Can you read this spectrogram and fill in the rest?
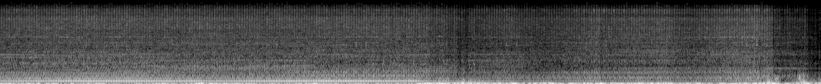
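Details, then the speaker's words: Stolen-recovered Audi A3 built as an S3 replica, cold start: steady low drone, then the revs wander unevenly with an odd engine noise of unknown source; little smoke, the owner is unsure whether the turbo is gone; abnormal engine noise at idle. "it seems to be running with a funny noise in the engine i'm not sure what that is"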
